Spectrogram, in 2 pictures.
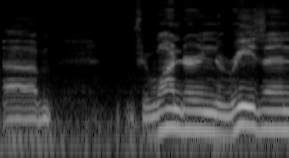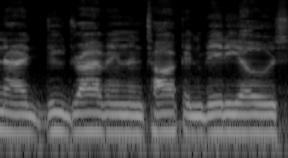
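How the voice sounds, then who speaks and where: A man talks at a very slow pace in a fairly low pitch. His intonation stays fairly even. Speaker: train hobby vlogger. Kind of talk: casual vlog while driving. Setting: in a car. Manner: hesitant, many fillers.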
